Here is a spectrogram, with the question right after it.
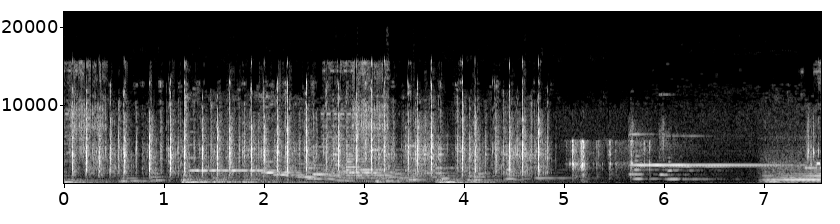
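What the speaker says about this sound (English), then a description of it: "What's this typewriter do again?" Typewriter in Back to the Future: The Game, with rapid, uneven key strikes and clacks over a low hum, followed by a softer chime and steady tone near the end.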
